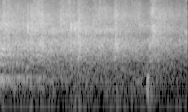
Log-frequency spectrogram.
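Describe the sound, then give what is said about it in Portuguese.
An audience applauding, a dense and steady wash of many hands clapping at once that holds evenly throughout with no pauses and no voices rising above it. “Você pode dar um aplauso aí, pelo amor de Deus?”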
